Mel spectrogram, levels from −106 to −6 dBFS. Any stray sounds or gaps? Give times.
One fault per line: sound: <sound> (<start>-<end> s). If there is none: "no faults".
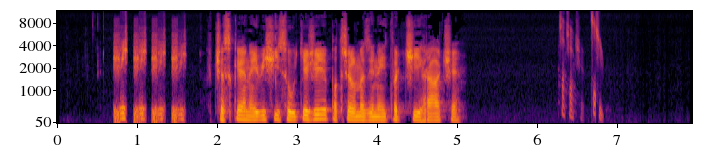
sound: laugh (0.7-1.6 s)
sound: chirp (6.3-6.8 s)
